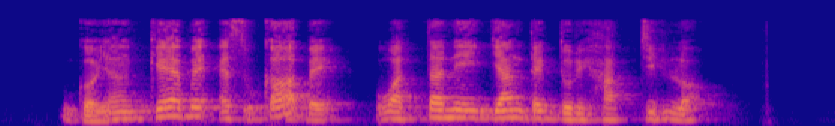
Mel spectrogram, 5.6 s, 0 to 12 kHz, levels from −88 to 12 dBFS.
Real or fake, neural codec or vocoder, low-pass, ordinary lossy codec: fake; codec, 16 kHz, 0.4 kbps, LongCat-Audio-Codec; 7.2 kHz; MP3, 48 kbps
